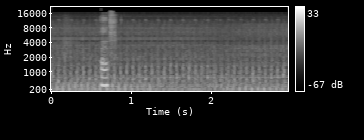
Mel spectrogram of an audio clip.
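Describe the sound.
Helicopter rotor noise, a loud, steady, throbbing drone with a rapid, even pulse that continues unchanged throughout.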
